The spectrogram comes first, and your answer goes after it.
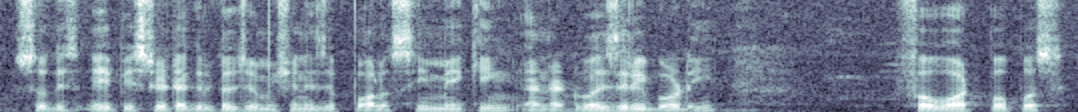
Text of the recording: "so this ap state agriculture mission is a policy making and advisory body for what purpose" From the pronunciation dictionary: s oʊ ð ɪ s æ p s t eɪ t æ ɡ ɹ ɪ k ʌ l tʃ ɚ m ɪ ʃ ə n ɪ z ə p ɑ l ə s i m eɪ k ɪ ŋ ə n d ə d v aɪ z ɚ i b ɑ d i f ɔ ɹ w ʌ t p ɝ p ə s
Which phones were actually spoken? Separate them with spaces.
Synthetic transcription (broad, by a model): s oʊ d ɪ s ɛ p s t eɪ t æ ɡ ɹ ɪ k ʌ l tʃ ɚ m ɪ ʃ ə n ɪ z ə p ɑ l ə s i m eɪ k ɪ ŋ ə n d ə d v aɪ z ɚ i b ɑ d i f ɔ ɹ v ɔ t p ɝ p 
